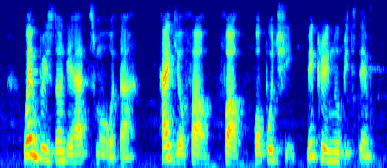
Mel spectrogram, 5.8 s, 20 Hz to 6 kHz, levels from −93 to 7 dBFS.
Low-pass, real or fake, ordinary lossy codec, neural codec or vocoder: 5.4 kHz; fake; none; vocoder, 22.05 kHz, 80 mel bands, Vocos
